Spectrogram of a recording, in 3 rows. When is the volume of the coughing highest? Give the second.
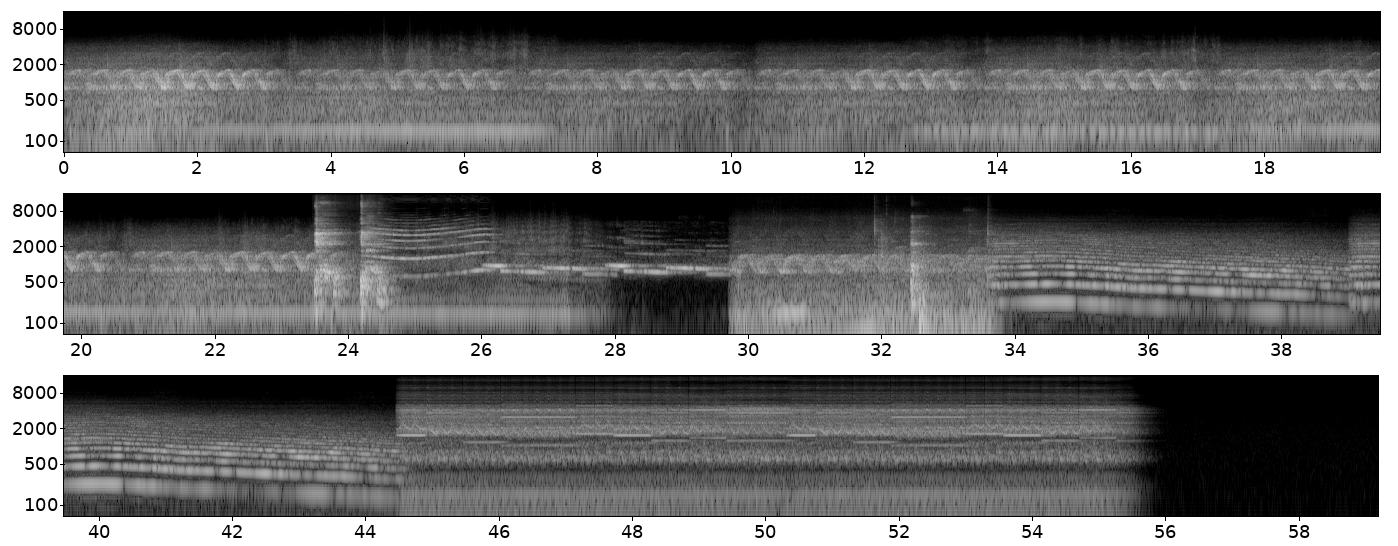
24 s.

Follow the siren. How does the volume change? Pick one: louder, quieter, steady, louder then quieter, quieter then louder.
steady.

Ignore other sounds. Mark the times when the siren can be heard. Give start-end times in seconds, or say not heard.
0.0-55.6.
